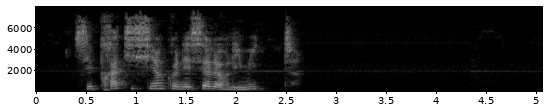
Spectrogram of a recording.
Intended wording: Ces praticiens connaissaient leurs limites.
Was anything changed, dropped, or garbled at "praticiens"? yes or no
no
